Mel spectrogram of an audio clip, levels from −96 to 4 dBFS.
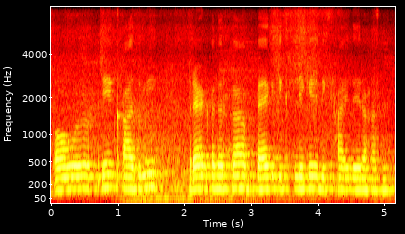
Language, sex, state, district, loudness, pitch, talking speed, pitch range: Hindi, male, Gujarat, Valsad, -14 LUFS, 145 Hz, 140 wpm, 140-150 Hz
